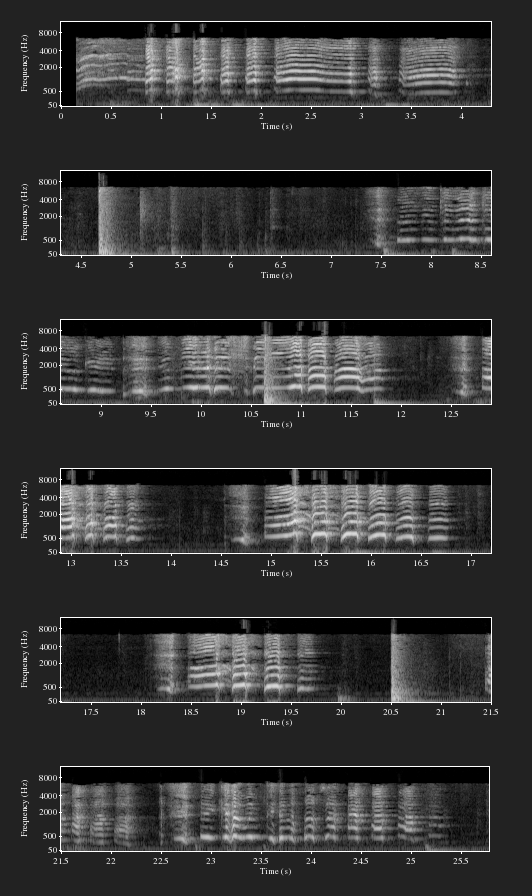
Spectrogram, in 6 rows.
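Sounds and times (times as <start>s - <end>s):
person laughing: 0.2s - 4.2s, 7.4s - 13.8s, 14.6s - 16.9s, 18.2s - 19.9s, 21.4s - 25.4s.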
